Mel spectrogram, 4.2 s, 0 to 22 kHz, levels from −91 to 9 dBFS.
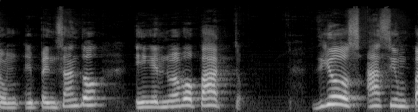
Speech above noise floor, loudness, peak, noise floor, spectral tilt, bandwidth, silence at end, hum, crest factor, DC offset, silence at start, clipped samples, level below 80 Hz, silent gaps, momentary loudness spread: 43 dB; -21 LUFS; -4 dBFS; -63 dBFS; -5.5 dB/octave; 16 kHz; 0 s; none; 16 dB; under 0.1%; 0 s; under 0.1%; -64 dBFS; none; 8 LU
